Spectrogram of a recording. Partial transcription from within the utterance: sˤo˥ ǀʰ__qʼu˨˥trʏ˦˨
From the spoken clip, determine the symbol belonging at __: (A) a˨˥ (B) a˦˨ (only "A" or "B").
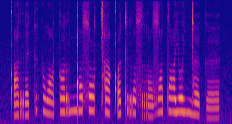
B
